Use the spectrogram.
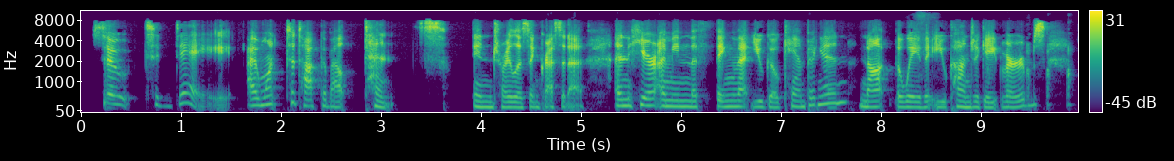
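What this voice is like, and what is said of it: Pittsburgh accent. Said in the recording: “my Pittsburgh accent”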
